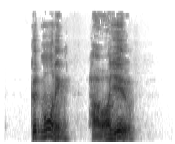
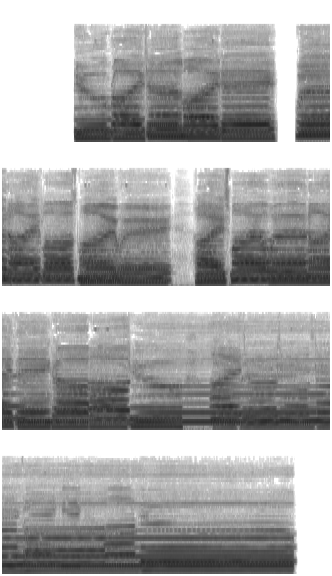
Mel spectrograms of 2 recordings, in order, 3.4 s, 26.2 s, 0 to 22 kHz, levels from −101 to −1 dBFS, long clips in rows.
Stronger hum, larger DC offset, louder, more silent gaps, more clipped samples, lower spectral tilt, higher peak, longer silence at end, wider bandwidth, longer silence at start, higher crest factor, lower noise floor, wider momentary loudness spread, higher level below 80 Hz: neither; neither; first, -15 LUFS vs -20 LUFS; second, none vs 5.52-5.86 s; neither; second, -6 dB/octave vs -8 dB/octave; first, -2 dBFS vs -6 dBFS; about the same, 0.8 s vs 0.7 s; first, 16.5 kHz vs 11 kHz; second, 0.6 s vs 1.45 s; about the same, 16 dB vs 14 dB; first, -85 dBFS vs -48 dBFS; first, 12 LU vs 5 LU; about the same, -54 dBFS vs -56 dBFS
